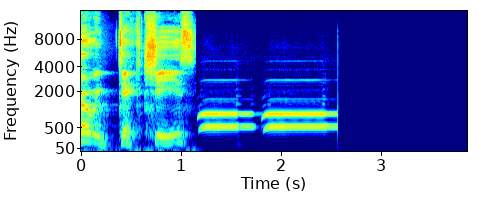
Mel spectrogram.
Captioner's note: whistles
